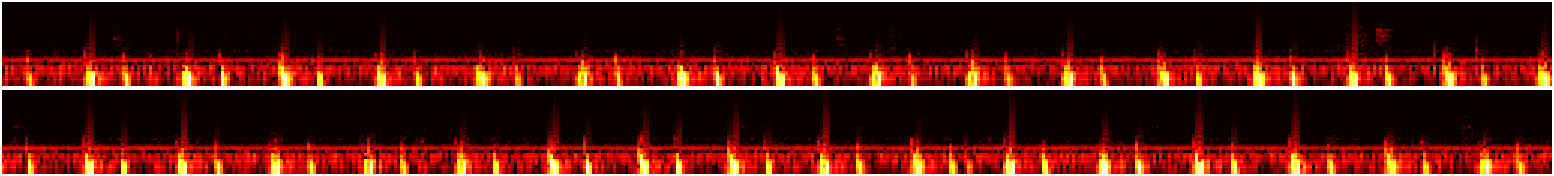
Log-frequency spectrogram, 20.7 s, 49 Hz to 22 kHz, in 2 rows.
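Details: Human heartbeat recorded as the heart started pounding: regular, deep thudding beats at about 95 a minute, mildly fast, over a steady hum; fast heartbeat.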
